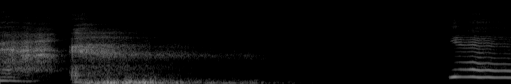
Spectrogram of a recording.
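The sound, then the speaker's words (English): A deep, noisy breath: a short rush of air, a brief pause, then a longer loud breath that fades away over about two seconds. After a near-silent gap, a steady tone enters at the end. “Take a deep breath in.”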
